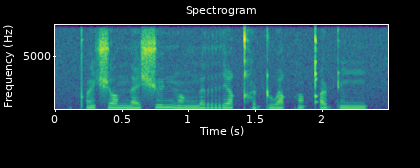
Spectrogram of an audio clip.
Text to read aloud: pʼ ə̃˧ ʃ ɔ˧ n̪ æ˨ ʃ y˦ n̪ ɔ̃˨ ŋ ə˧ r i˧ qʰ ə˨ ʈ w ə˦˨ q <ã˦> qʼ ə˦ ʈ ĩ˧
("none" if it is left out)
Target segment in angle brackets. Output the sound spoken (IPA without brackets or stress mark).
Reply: ə̃˦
